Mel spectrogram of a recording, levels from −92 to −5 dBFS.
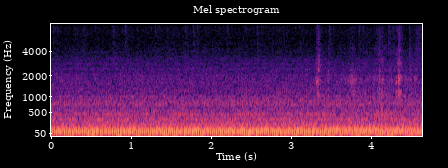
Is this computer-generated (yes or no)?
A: no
